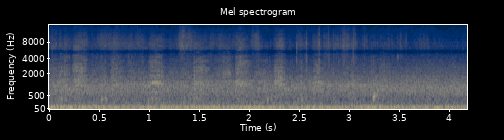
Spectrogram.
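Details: Play between English Bulldog Moll the Doll and English Bull Terrier Bailey at Worcestershire countryside kennels: rapid, rhythmic huffing pants and snorts over a constant low background rumble.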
